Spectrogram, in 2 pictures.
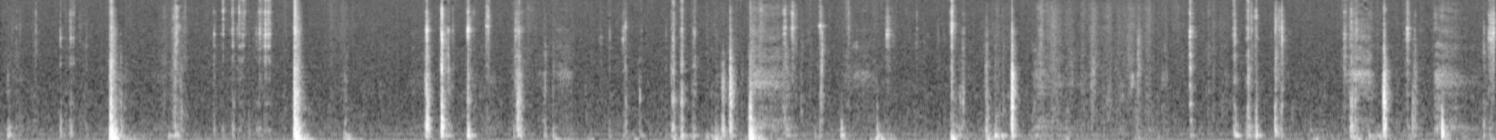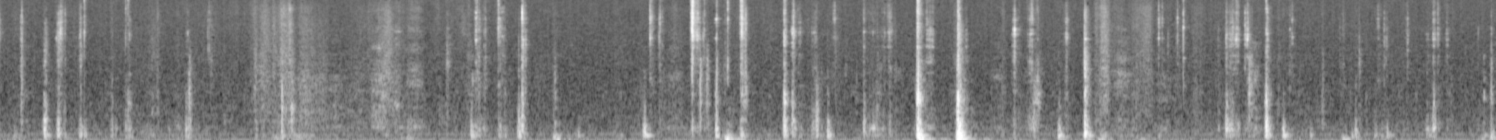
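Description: Small plastic LEGO pieces clicking and rattling as they are picked up with metal tweezers, set down on the table and pressed together. The clicks come irregularly, with short stretches of soft rustling between them.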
